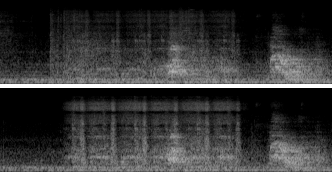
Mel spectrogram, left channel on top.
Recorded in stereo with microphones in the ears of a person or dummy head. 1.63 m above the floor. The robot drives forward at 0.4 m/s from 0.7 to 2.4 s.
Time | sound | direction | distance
1.5 | a zipper | 35° right (ahead or behind) | 1.4 m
